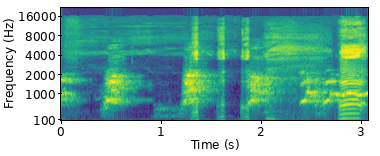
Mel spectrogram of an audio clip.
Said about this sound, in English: I'll ask you one more, and then I'll let you go and deal with the barking dog.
